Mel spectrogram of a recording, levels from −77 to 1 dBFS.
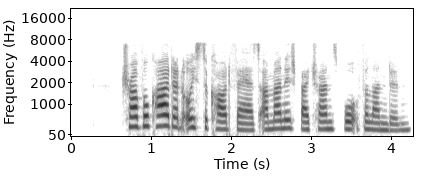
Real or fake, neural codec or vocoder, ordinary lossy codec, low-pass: fake; codec, 16 kHz, 0.5 kbps, X-Codec, HuBERT features, trained on LibriSpeech; none; 7.2 kHz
